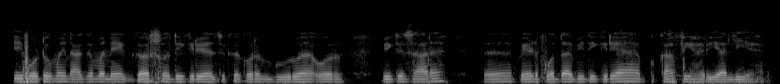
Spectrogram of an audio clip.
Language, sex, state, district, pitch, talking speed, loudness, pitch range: Marwari, male, Rajasthan, Nagaur, 125 Hz, 200 wpm, -35 LUFS, 120-130 Hz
